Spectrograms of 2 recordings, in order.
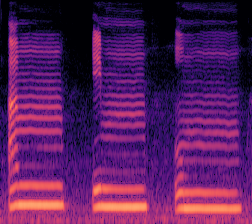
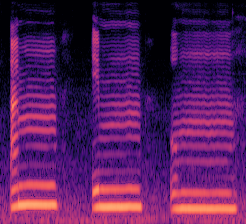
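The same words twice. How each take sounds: Both takes have the same delivery.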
